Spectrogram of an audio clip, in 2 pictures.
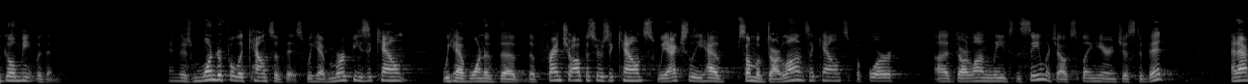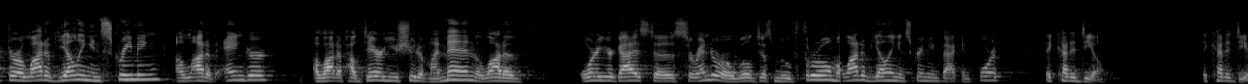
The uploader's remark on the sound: Army Heritage and Education Center in Carlisle, Pennsylvania, presented a lecture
